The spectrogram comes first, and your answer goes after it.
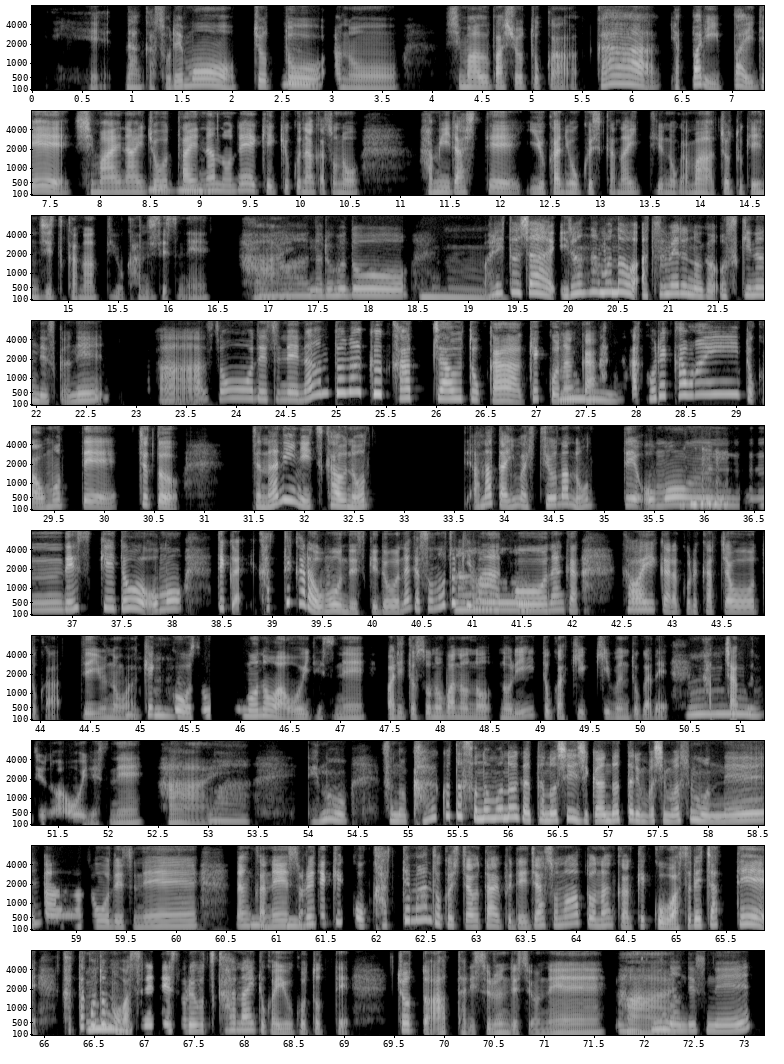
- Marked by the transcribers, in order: giggle
- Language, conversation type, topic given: Japanese, advice, 家事や整理整頓を習慣にできない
